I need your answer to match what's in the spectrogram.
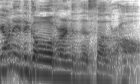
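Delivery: fast, loud, rude tone.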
